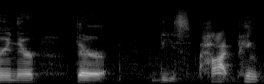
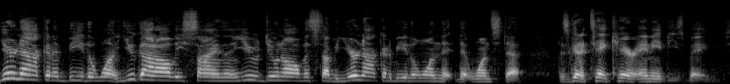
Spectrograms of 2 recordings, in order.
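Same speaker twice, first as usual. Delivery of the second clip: mock screaming, much higher pitch; 8 semitones higher, 5 dB louder than usual. Retelling a woman who pulled up screaming at them, imitating her screaming. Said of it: "she's screaming at us".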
